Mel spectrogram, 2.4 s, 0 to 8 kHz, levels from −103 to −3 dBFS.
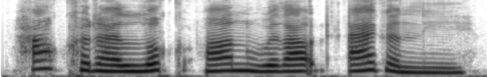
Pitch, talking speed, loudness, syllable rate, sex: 235 Hz, 170 wpm, -14 LUFS, 4.6 syllables/s, female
